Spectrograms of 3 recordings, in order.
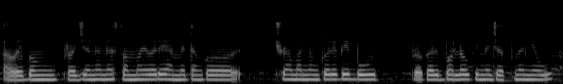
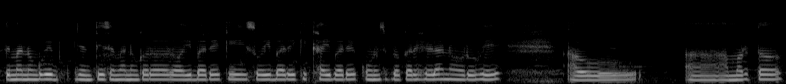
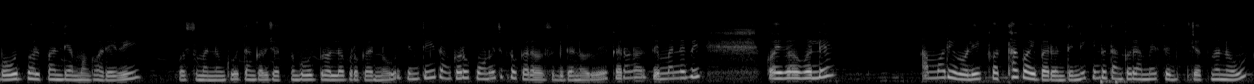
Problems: constant background noise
